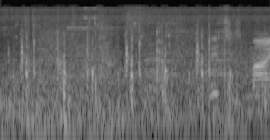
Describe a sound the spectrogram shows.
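A horse's hooves clop on the street.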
